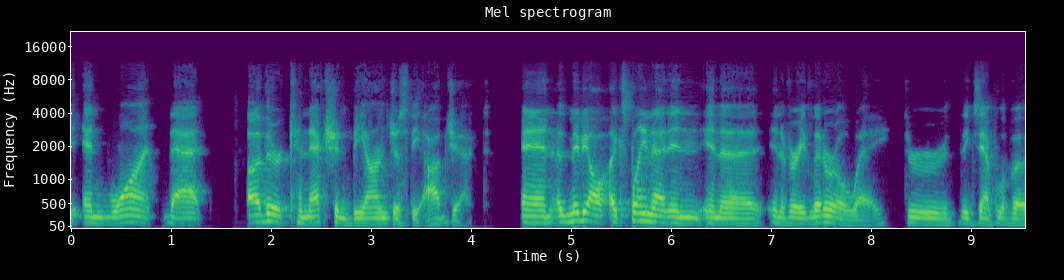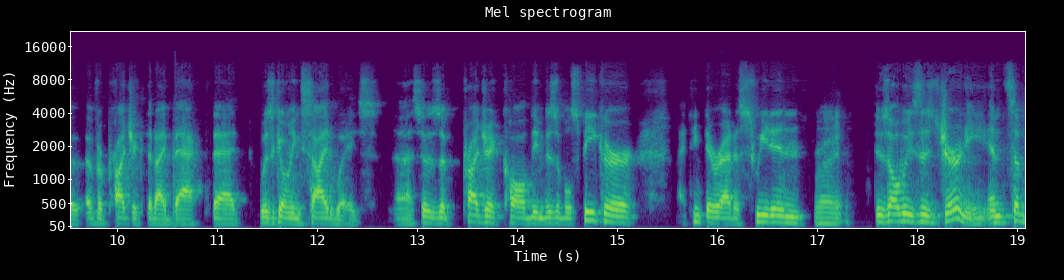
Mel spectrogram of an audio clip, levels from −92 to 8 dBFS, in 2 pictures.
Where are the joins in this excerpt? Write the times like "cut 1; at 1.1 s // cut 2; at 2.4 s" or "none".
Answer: cut 1; at 16.9 s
